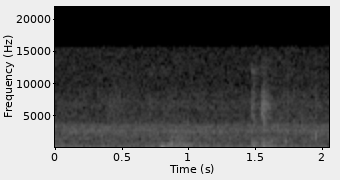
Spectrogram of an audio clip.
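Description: Near silence with a few faint clicks, about a second in and again near the end, from hands working the radio and microcontroller board.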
